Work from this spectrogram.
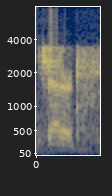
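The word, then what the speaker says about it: Tschetter: When you look at the way his name is spelled, T-S-C-H-E-T-T-E-R, that name, if you don't know it, could get you thrown out of radio. That's a bunch of silence in there, that's for sure, man.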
